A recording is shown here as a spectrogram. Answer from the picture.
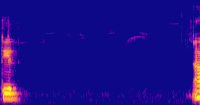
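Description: Near silence in a pause between two stretches of narration, with a few very faint high chirps near the middle.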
